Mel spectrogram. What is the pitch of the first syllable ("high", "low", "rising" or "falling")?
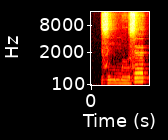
low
